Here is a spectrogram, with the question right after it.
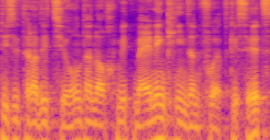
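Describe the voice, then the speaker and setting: This man's pitch is very deep and low, and his voice is somewhat breathy. His intonation stays fairly even. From Lower Austria, near Vienna. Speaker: football club president. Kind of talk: interview.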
